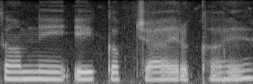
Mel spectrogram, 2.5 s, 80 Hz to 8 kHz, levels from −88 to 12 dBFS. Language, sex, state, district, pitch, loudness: Hindi, female, Haryana, Rohtak, 200 Hz, -16 LUFS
